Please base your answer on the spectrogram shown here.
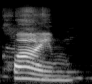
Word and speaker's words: climb: pencil right and climb so the be in climb is it silent or not silent silent it is silent you can't hear the be so it's climb what do you recognize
